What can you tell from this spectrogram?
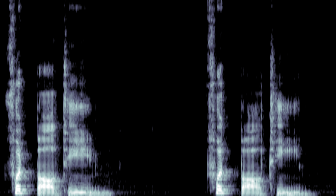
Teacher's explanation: is the second word branching well here the second word is team that's not branching it's a simple word so again it's the weak member of the compound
